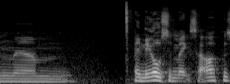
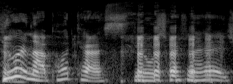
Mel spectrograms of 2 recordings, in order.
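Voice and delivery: higher, louder mock-impressed interviewer; playful, laughing retelling of an eager boss; Robin; 7 semitones higher, 8 dB louder than usual. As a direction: imitate an interviewer hiring on the spot. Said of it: "Robin was just like".

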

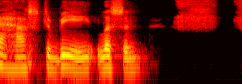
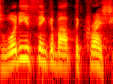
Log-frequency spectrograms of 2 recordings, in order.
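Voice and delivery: "What do you think about the Christ?" rattled off fast; quick quote; 2 semitones higher, faster than usual. Acted. Preacher quickly re-quoting Jesus' question before moving on, fast. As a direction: run the question off in passing.

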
